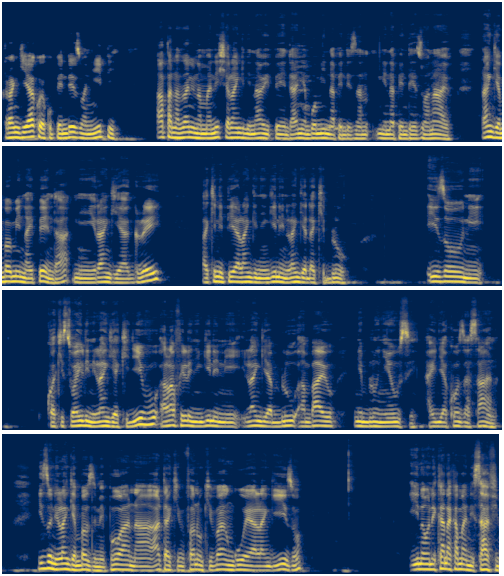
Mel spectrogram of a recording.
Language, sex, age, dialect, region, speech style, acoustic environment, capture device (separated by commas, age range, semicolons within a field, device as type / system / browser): Swahili, male, 25-34, Tanzania - Dar es Salaam, Tanzania, relaxed, people talking; nature, mobile / Linux / Chrome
